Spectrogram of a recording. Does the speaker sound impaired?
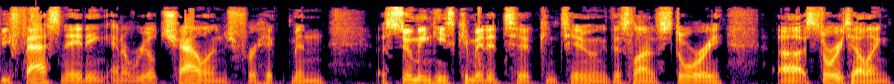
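No.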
